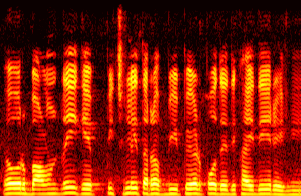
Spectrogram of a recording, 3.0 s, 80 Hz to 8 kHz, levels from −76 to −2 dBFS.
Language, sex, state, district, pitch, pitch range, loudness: Hindi, female, Haryana, Jhajjar, 190 Hz, 180-200 Hz, -14 LUFS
